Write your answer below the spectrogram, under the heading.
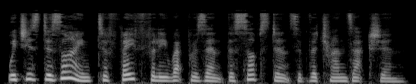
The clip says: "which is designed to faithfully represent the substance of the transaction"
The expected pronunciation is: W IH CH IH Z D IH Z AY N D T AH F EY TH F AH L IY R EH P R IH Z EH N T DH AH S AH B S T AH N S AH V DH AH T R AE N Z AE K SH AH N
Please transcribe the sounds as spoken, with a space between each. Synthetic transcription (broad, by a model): W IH CH IH Z D IH Z AY N T AH F EY TH F AH L IY R EH P R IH Z EH N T DH AH S AH B S T AH N S AH V DH AH T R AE N Z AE K SH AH N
